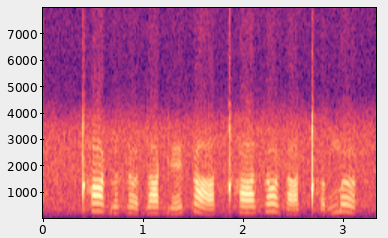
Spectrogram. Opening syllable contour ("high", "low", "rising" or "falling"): falling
